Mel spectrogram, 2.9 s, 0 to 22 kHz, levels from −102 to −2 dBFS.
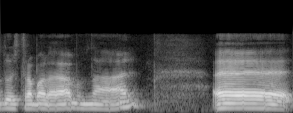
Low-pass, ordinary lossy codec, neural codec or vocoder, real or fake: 7.2 kHz; none; vocoder, 44.1 kHz, 128 mel bands every 256 samples, BigVGAN v2; fake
